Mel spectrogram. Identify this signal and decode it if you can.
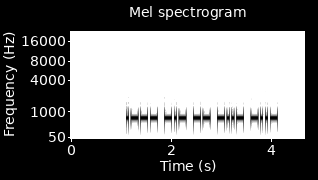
Morse code, heard as a keyed tone, about 25 wpm, 700 Hz. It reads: JKMXX
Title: Code Groups - 5 Letters - 25wpm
